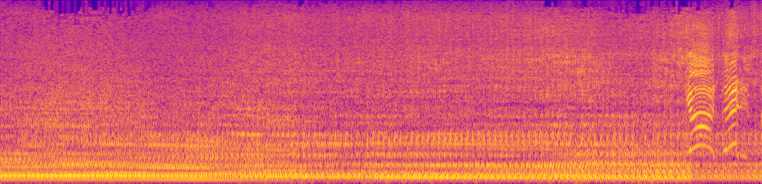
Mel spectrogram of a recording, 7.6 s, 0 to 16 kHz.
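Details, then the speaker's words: Turbo LS truck engine in a Corvette at first start after a new crank sensor, 67 psi oil pressure: deep V8 let down to a choppy lopey idle, three or four lumps a second. Healthy big-cam idle. "hey turn it down let it really chop"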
